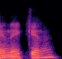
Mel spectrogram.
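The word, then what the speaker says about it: n8n: Yang pertama ada Nen ya atau N8 ini dibacanya Nen.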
